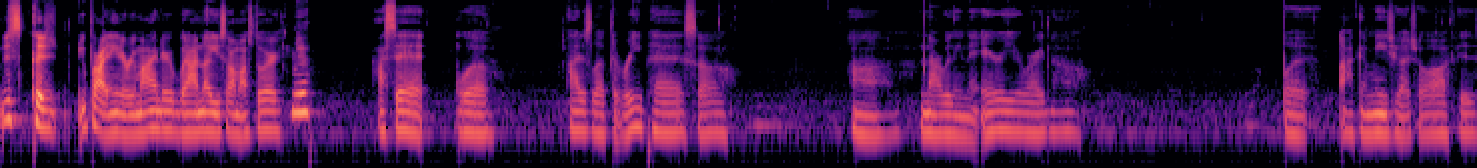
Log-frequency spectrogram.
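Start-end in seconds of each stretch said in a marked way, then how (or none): 4.6-14.7 soft, very somber, play-acted grave tone. Retelling their own reply after leaving a repast, in a somber voice. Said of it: "I said this in a very somber voice".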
